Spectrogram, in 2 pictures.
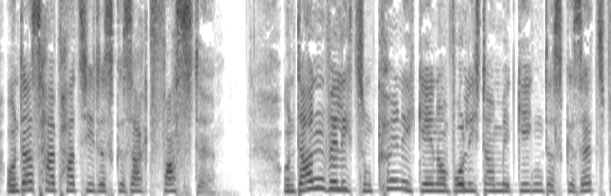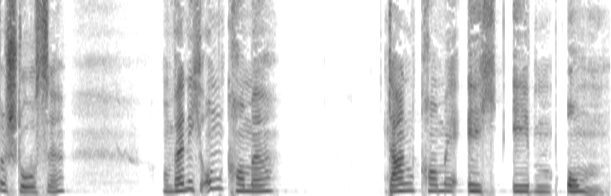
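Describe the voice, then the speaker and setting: Slow-speaking woman pastor preaching. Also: a little high, dry recording, studio quality. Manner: retells Bible stories in a lively, emphatic way. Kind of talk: sermon.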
